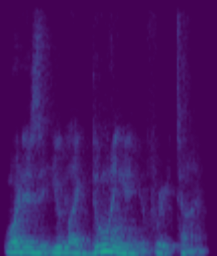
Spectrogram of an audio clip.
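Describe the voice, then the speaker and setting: A man's voice: fairly high pitch, expressive, normal speed, close to an everyday voice. A man voicing a reserved male psychiatrist who asks short, formal, noncommittal questions in a story reading. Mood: probing, neutral. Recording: roomy, slightly dull room recording.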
